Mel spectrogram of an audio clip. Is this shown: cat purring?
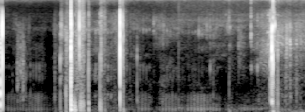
yes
